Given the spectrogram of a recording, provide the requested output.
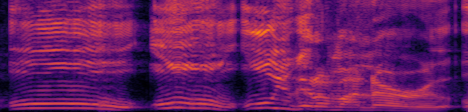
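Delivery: put-on high, drawn-out childish oohs; mock little-kid annoyance; kid's whine. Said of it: "you know when kids go".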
